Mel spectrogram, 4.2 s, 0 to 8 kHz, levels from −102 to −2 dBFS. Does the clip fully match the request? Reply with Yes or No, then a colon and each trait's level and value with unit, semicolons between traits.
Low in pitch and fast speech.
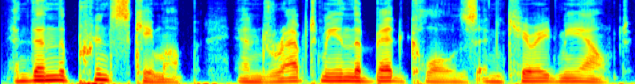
Yes: low, 115 Hz; fast, 225 wpm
